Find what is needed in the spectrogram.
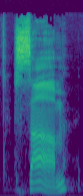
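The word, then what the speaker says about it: Sam (สาม): Sam is how you say that in Thai, for those of you that probably don't care.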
